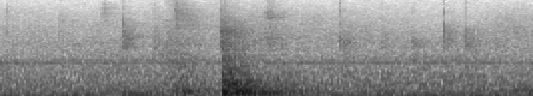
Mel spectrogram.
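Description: A pause in speech through a handheld microphone: steady room hiss with a faint high whine, broken by one short, sharp sound just under a second in.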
